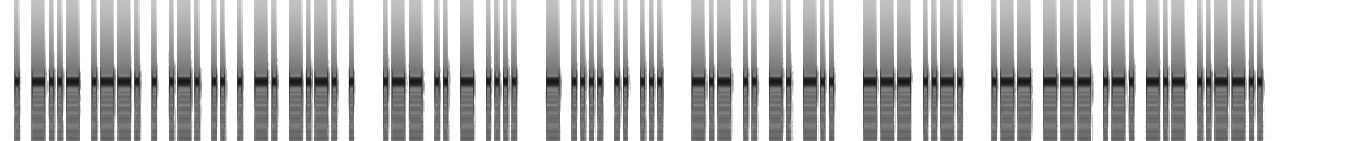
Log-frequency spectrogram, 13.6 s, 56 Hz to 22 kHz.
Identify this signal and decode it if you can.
Morse code, heard as a keyed tone, about 27 wpm, 700 Hz. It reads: EXPERIENCE WITH THIS KIND OF WORK?
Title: Sentences from Top 1000 Words - Review Part 3 - 28wpm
